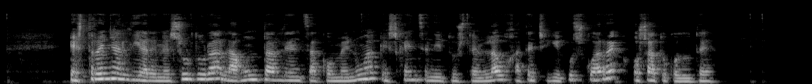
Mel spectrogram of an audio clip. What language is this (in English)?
Basque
